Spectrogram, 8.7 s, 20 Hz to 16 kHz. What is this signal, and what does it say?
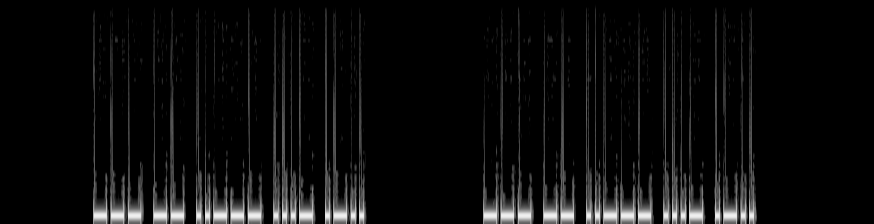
Morse code, heard as a keyed tone, about 28 wpm, 700 Hz. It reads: OM2VL OM2VL
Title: Call Signs Repeated 3x - 28wpm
